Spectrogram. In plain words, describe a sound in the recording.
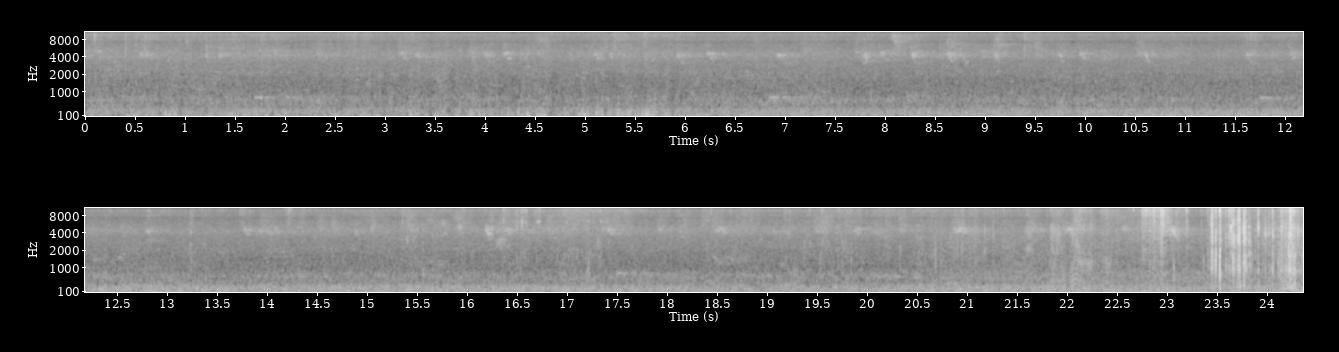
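Wind blows outdoors, rumbling low and steady.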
